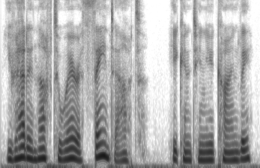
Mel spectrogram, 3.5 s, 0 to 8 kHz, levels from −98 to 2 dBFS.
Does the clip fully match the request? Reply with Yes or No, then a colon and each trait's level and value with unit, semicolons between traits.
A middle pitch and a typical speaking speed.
Yes: medium, 160 Hz; average, 190 wpm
